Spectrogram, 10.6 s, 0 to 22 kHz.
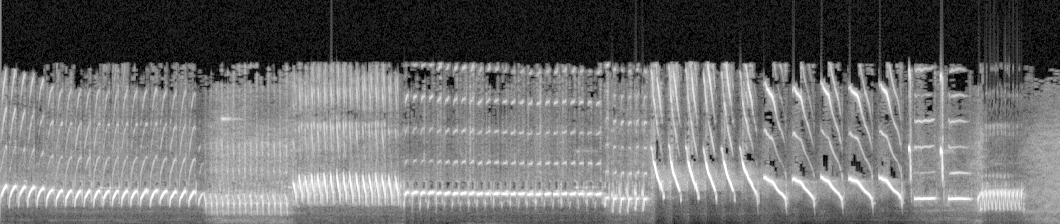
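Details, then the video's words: Powerful training song from an 83-point male Timbrado Español canary, born 2018, on a sunny day: long rapid metallic rolls, a harsh grating section, then slower sweeping descending notes and a few steady whistles. "The most PLEASANT Canary training song"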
